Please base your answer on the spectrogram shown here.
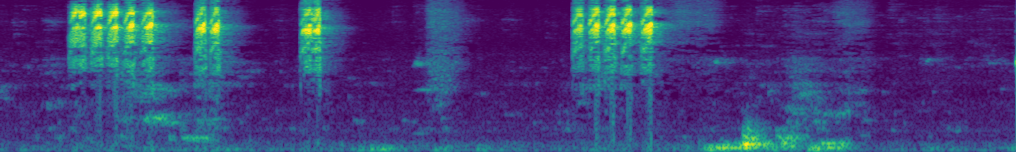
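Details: Flamboyan bird singing gacor ngebren for songbird masteran: clusters of shrill rapid trilled notes and short high chips, with a soft low rustling or thumping sound partway through.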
